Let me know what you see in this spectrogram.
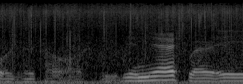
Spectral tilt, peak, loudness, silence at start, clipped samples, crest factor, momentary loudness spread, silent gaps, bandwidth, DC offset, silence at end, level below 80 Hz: -4 dB/octave; -16 dBFS; -37 LUFS; 0 s; under 0.1%; 22 dB; 7 LU; none; 19 kHz; under 0.1%; 0 s; -52 dBFS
